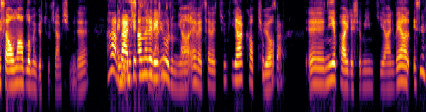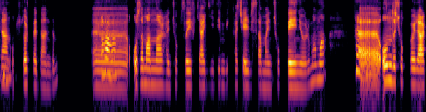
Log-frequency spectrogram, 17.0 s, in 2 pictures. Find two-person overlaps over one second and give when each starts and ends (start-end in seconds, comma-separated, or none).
2.4-3.9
